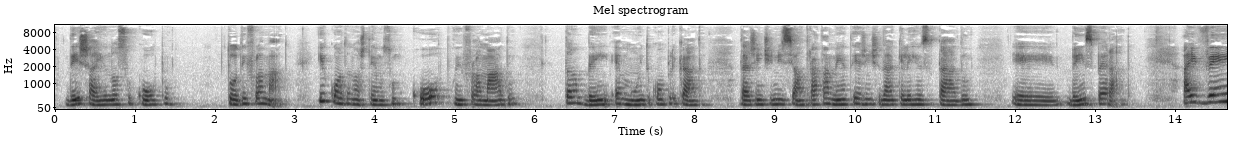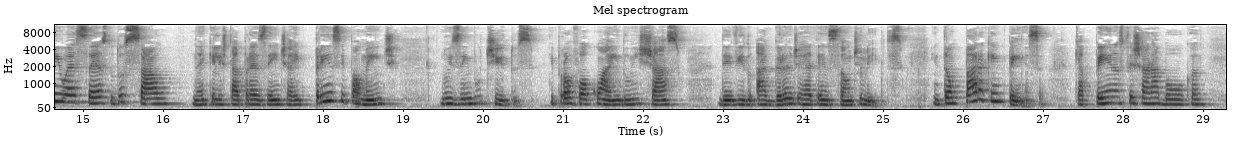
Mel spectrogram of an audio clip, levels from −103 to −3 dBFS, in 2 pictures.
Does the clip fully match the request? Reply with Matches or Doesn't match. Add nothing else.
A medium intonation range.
Matches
